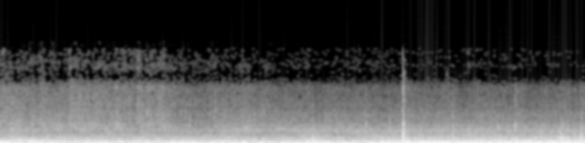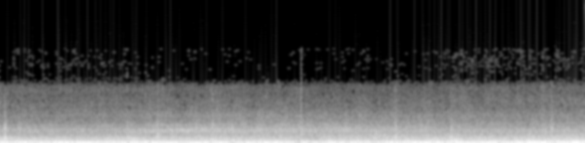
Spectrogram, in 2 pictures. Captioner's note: wind noise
